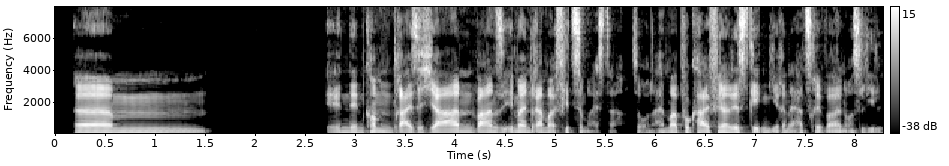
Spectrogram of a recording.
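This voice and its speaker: This man uses a normal speaking voice, medium in pitch, moderately paced and fairly even in intonation. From Germany. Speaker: football podcaster. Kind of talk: casual chat.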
